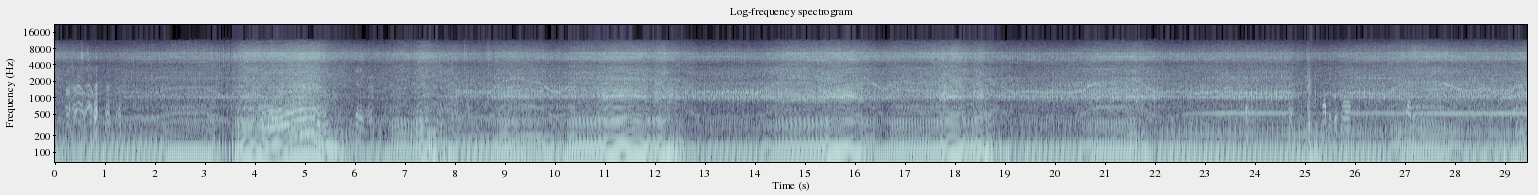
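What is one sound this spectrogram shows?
A motorcycle engine rumbles close by, revving up and down again and again.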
